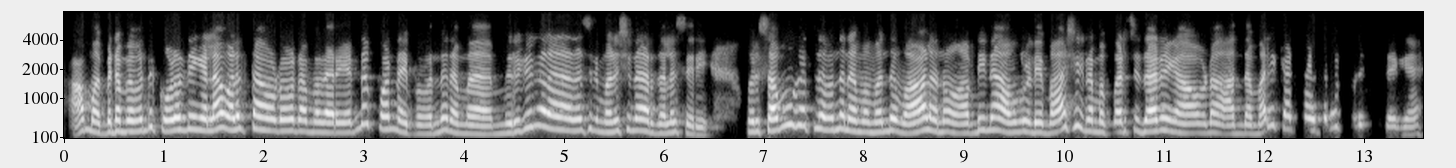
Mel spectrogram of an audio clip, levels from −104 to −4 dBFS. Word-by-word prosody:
ஆமா. 260 -1 +1
இப்ப 235 - -1
நம்ம 250 0 +2
வந்து 270 +7 -2
குழந்தைங்கலாம் 280 +3 +4
வளர்த்தாவணும். 280 -3 +2
நம்ம 240 -2 -1
வேற 220 -1 +4
என்ன 410 - -5 0.2
பண்ண? 295 -1 0
இப்ப 200 -1 -9
வந்து 220 +8 -3
நம்ம 205 -3 -3 0.3
மிருகங்களா 325 - 0
அதாச்சும் 265 0 0
சரி, 260 - -8
மனுஷனா 260 +3 -1
இருந்தாலும் 220 0 -4
சரி. 180 -3 -6 0.5
1 240 0 -1
சமூகத்துல 375 +2 +2
வந்து 300 +3 -1
நம்ம 240 -2 0
வந்து 260 +3 +1
வாழணும் 240 -1 +3
அப்பிடின்னா, 275 +6 -2
அவுங்களுடைய 230 0 -1
பாஷைய 335 +9 0
நம்ம 235 -2 -4
படிச்சு 235 +3 -2
தானே 265 +2 +4 0.2
ஆவணும். 215 -1 -2
அந்த 195 +1 -9
மாரி 380 - -3
கட்டாயத்தில 285 +2 -6
படிச்சிட்டேங்க. 185 -3 -11
255 Hz, 160 wpm, -19 LUFS, 225-285 Hz, 0.5 s, குழந்தைங்கலாம்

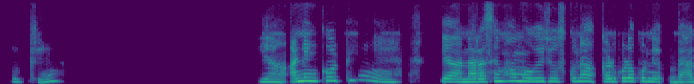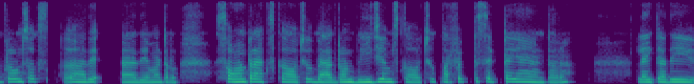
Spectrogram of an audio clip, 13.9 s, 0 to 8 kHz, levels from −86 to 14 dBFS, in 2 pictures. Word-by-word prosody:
Okay. 245 -2 -10 2.2
Yeah! 250 -2 0
And 315 +3 +8
ఇంకోటి 360 +2 0 0.9
yeah! 275 -2 +3
'Narasimha' 280 +5 +3
movie 305 0 +3
చూసుకున్న 305 +2 -2
అక్కడ 285 +1 0
కూడా 310 0 +5
కొన్ని 290 -2 +1 0.2
బ్యాక్గ్రౌండ్ 250 +3 -1
సాడ్స్ 275 -1 -5 0.3
ఆహ్, 250 - +2
అదే 245 - +2 0.3
అదేమంటారు 225 -1 -2 0.5
సౌండ్ 265 -1 +4
ట్రాక్స్ 260 +1 0
కావచ్చు, 245 +1 0
బ్యాక్గ్రౌండ్ 235 +1 +3
బీజీఎమ్స్ 250 +1 +3
కావచ్చు, 225 +3 -3
పర్ఫెక్ట్ 265 +3 -5
సెట్ 280 0 -2
అయ్యాయింటారా? 240 -3 -1 0.8
లైక్ 240 0 +1
అది. 245 0 +4
255 Hz, 115 wpm, -28 LUFS, 240-285 Hz, 2.2 s, And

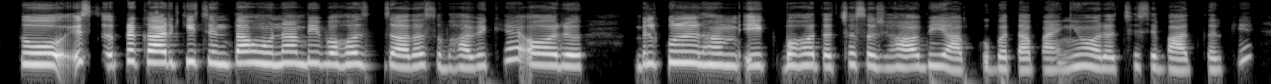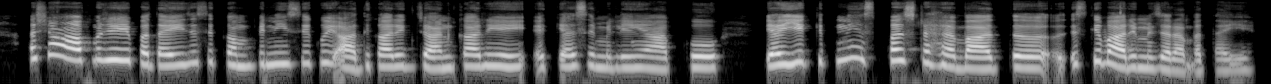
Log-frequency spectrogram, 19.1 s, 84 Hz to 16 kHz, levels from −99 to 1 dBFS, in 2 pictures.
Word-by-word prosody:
तो 295 +11 +6
इस 465 -7 -1 0.2
प्रकार 330 -2 +7
की 345 - +4
चिंता 320 -1 +2
होना 315 -1 +3
भी 315 +1 -1
बहुत 290 0 +1 0.2
ज़्यादा 260 -1 +2
स्वाभाविक 255 -1 -5
है 395 +1 -1
और 275 -6 +2 0.5
बिल्कुल 315 +1 +1
हम 280 -2 0
एक 275 0 -1
बहुत 275 -1 0
अच्छा 255 +3 -3
सुझाव 250 -3 -2
भी 265 -1 -4
आपको 205 - -12
बता 220 -2 -3
पाएँगे 210 +4 -7
और 255 -3 -2
अच्छे 225 +3 -8
से 245 - -5
बात 210 -3 -3
करके। 215 - -10 0.4
अच्छा 475 +3 +3
आप 370 0 +5
मुझे 385 0 +3
ये 370 - +3
बताइए 275 -1 +1
जैसे 325 +2 -9
कंपनी 285 +2 -3
से 310 +2 -9
कोई 325 +1 -6
आधिकारिक 255 +2 -2
जानकारी 255 +2 -1
कैसे 255 +3 -4
मिली 235 0 -6
है 240 - -4
आपको 235 +2 -1 0.4
या 275 - +7
ये 295 +3 +4
कितनी 365 +6 -6
स्पष्ट 370 -2 -1
है 255 - +2
बात। 220 0 +3 0.5
इसके 305 +4 -5
बारे 255 -7 +5
में 230 -1 -5
ज़रा 205 -4 -2
बताइए? 195 +2 -12
270 Hz, 165 wpm, -21 LUFS, 240-315 Hz, 0.5 s, प्रकार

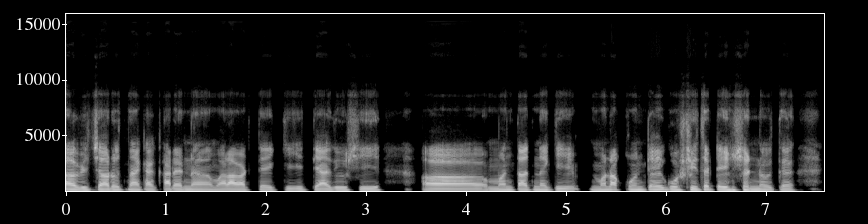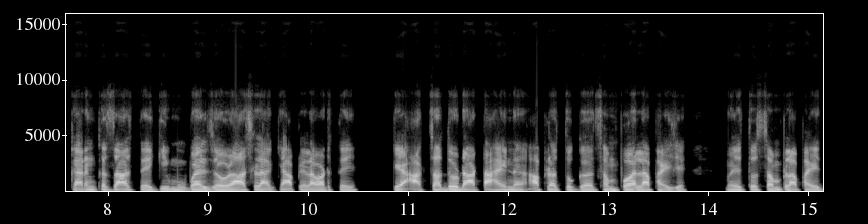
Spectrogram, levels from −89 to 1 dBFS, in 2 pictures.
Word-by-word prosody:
विचारुचं 135 +2 +1
नका 130 -1 +1
कारण 130 +1 0 0.2
मला 125 +1 +2
वाटतंय, 125 0 -2
की 130 0 -5
त्या 125 -1 +2
दिवशी 125 +1 -3 0.5
अ, 125 - -3 0.6
म्हणतात 130 +2 0
ना, 140 -1 -2
की 135 0 -3 0.3
मला 150 +2 +2
कोणत्याही 145 +3 -1
गोष्टीचं 140 +2 +1
टेन्शन 135 +1 +3
नव्हतं. 120 -1 -3 0.4
कारण 140 +2 +1
कसं 140 -1 0
असतंय 135 -1 +1
की 140 -1 -2
मोबाईल 130 +2 +2
जवळ 130 +1 +3
असला 130 -2 +3
की - - -6
आपल्याला 130 +2 +1
वाटतंय, 130 0 -1 0.4
की 150 - +1
आजचा 145 0 +2
जो 150 0 +3
डाटा 135 0 +4
आहे 135 +1 +3
ना, 130 -1 -2
आपला 135 +2 -1
तो 145 - -2
ग 130 0 +1
संपवायला 135 +1 +3
पाहिजे. 120 0 -1 0.4
म्हणजे 130 +1 -1
तो 160 - 0
संपला 135 0 +1
पाहिजे. 130 -1 0
130 Hz, 165 wpm, -22 LUFS, 125-140 Hz, 0.6 s, डाटा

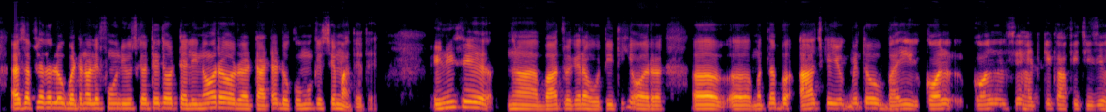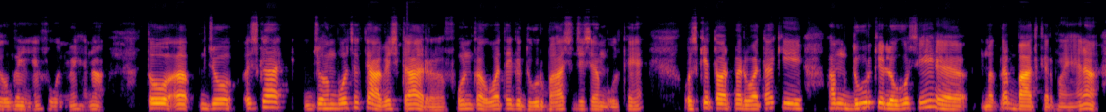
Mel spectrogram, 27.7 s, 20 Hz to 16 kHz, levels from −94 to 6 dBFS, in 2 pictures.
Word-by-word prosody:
अ, 150 - +9
सबसे 160 +1 +1
ज़्यादा 170 0 +2
लोग 160 -1 +3
बटन 155 +1 0
वाले 155 0 +4
फोन 155 -1 -3
यूज़ 150 +2 -3
करते 155 +1 0
थे 160 - -1
और 155 0 +1
टेलीनॉर 150 +4 +2
और 150 -4 +3
टाटा 125 +3 +2
डोकोमो 140 +2 -4
के 145 - -2
सिम 145 -2 +2
आते - - -4
थे, - - -14 0.8
इन्हीं 175 +5 +1
से 190 0 +2 0.2
अ, 135 -2 0
बात 130 +3 +2
वगैरह 140 0 0
होती 130 +3 -4
थी 155 +7 -13
और 130 -4 +2
अ 125 - +1 0.4
अ 130 -1 +5
मतलब 145 +4 -1 0.2
आज 150 +2 +5
के 160 - -2
युग 150 -1 -3
में 155 - -5
तो 160 0 0 0.2
भाई 130 +3 -2 0.2
कॉल 140 +1 +3 0.3
कॉल 145 +2 -1
से 150 - -5
हट 125 0 -9
के 145 - -5
काफ़ी 135 -1 -3
चीज़ें 130 +1 -6
हो 115 -1 -4
गई 120 -3 -5
हैं 125 - -8
फोन 115 -2 -12
में, 125 - -8
है 120 -3 -16
ना? 130 - -4 0.6
तो 155 0 +5
अ, 145 -1 +5 0.2
जो 150 +1 -1 0.2
इसका 180 +4 +1 0.5
जो 150 - 0
हम 145 0 -2
बोल 160 +2 -1
सकते 170 0 -5
हैं - - +7
आविष्कार 135 0 +2 0.4
फोन 140 +1 -4
का 140 - 0
हुआ 125 +4 0
था 145 - -2
एक 135 -1 -3
दूरभाष 120 +2 -2
जिसे 125 0 -5
हम 115 -2 -4
बोलते 100 +5 -9
हैं, 120 +2 -6 0.6
उसके 170 +6 -1
तौर 150 -1 +5
पर 145 -2 0
हुआ 135 +1 +3
था 155 - 0
कि 150 -3 -1 0.4
हम 155 -1 0
दूर 170 +3 +2
के 170 - +4
लोगों 140 +2 +3
से 180 +4 -1
अ, 125 -8 +1 0.4
मतलब 150 +5 -4
बात 115 -2 +6
कर 105 - -6
पाएँ, 100 -1 -8
है 120 - -6
ना? 145 0 +2
140 Hz, 190 wpm, -22 LUFS, 130-155 Hz, 0.8 s, अ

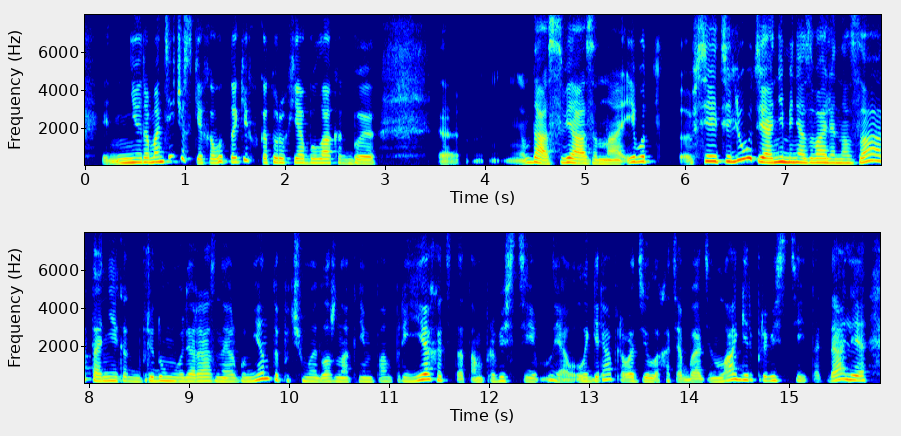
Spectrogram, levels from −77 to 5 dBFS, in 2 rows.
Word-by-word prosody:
не 215 +2 +2
романтических, 230 -5 0
а 195 - -2
вот 265 +3 -1
таких, 230 +7 -2
в - - -35
которых 210 0 -2
я 205 -1 -1
была 200 +1 0
как 195 -2 -11
бы, 175 -2 -1 0.6
э, - - -8 0.6
м, 305 -5 -6
да, 210 -8 +4
связана. 175 -3 +2
И 245 - +1
вот, 260 0 +2 0.3
э, - - -9
все 280 -1 +5
эти 275 +1 0
люди, 360 - +6
они 235 +2 +8
меня 225 -2 +6
звали 215 -1 +3
назад, 220 +9 +1
они 200 +1 -1
как 195 -2 -8
бы 170 -1 -8
придумывали 190 -1 -3
разные 180 -1 -3
аргументы, 235 - -1
почему 200 -4 -9
я - - -5
должна 175 0 -5
к - - -29
ним 170 -1 -6
там 180 +1 -14
приехать, 220 +5 0
да - - -9
там, - - -9
провести. 180 -1 -9
Ну, 255 -2 -8
я 195 - -7
лагеря 200 +8 -5
проводила, 180 - -5
хотя 195 - -12
бы 150 - -5
один 150 +2 -7
лагерь 245 +3 0
провести 215 -2 -7
и - - -13
так 155 0 -21
далее. 235 0 +1
205 Hz, 200 wpm, -22 LUFS, 180-240 Hz, 0.6 s, они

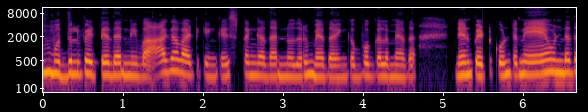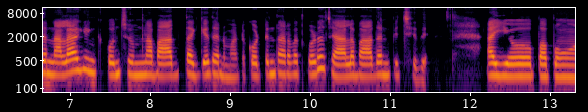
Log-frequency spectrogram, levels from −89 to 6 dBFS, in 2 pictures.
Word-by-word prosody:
ముద్దులు 230 0 +1
పెట్టేదాన్ని 220 -2 +2
బాగా 255 +4 0
వాటికి. 225 -2 -3
ఇంకా 195 0 -9
ఇష్టంగా 215 -2 -4
దాని 200 0 -3
నుదురు 195 +3 -2
మీద, 195 -1 -2 0.2
ఇంకా 195 0 -6
బుగ్గల 200 -1 -1
మీద, 190 -1 -6 0.6
నేను 225 +2 +3
పెట్టుకుంటనే 220 +2 +1 0.3
ఉండేదాన్ని. 250 -3 +2
అలాగే 275 +5 +5
ఇంకా 250 - -9
కొంచెం 230 0 -2
నా 220 - +2
బాధ 210 0 +3 0.2
తగ్గేదనమాట. 215 -3 -2 0.2
కొట్టిన 220 +2 -3
తర్వాత 225 0 -3
కూడా 310 +8 +3
చాలా 200 +1 +2
బాధ 200 +1 +1
అనిపిచ్చేది. 220 - -9 0.8
అయ్యో! 210 -1 +4 0.3
పాపం 200 -1 +1
220 Hz, 130 wpm, -24 LUFS, 200-230 Hz, 0.8 s, అలాగే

